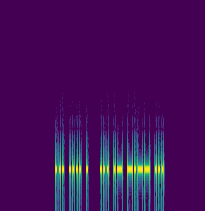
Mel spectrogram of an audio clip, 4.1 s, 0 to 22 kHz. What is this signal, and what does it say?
Morse code, heard as a keyed tone, about 34 wpm, 700 Hz. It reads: SHE SAYS
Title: Sets of 2 Words 35wpm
